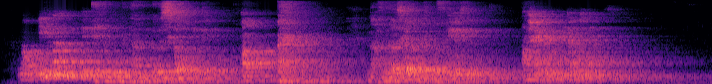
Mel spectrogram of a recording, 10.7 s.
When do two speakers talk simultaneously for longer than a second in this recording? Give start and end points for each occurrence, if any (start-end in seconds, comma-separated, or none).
none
